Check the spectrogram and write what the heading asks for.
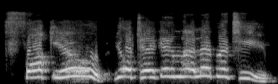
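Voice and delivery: high, furious shouted outburst; full-force scream. Retold or imitated. Shady guy to border agents in a crowded airport, screaming. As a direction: scream it at the top of your lungs. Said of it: "screams at the top of his lungs".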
